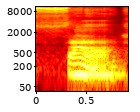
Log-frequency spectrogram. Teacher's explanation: huruf sh lidahnya dilengkungkan ya sehingga udaranya agak terhambat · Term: huruf so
